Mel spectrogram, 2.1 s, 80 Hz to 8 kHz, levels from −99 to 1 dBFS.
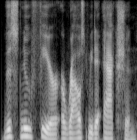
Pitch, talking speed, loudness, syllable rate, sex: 125 Hz, 205 wpm, -20 LUFS, 5.2 syllables/s, male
